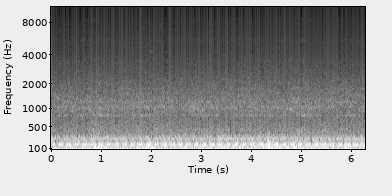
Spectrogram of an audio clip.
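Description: A ship's engine rumbles low and steadily.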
